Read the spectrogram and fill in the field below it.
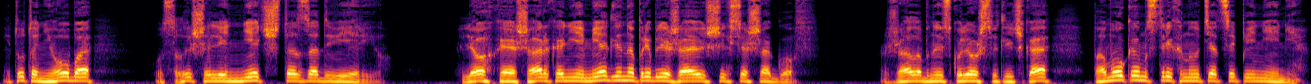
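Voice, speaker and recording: A man reading a suspense story aloud in a measured, steady manner. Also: mid-range voice, no room sound, clean studio sound. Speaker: narrator. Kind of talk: audiobook narration.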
